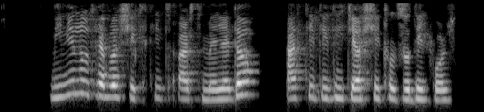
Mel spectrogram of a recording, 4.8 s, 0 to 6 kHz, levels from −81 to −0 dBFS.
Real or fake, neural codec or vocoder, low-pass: fake; codec, 16 kHz in and 24 kHz out, 2.2 kbps, FireRedTTS-2 codec; 5.4 kHz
